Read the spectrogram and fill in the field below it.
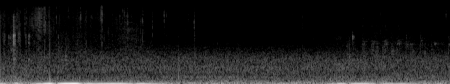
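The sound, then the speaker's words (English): A tractor engine on a farm behind the speakers rumbles steadily in a low, rough drone, with a few brief clattering knocks near the start and no voices. “And the sounds you hear in the background is a tractor or something in the farm behind us.”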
